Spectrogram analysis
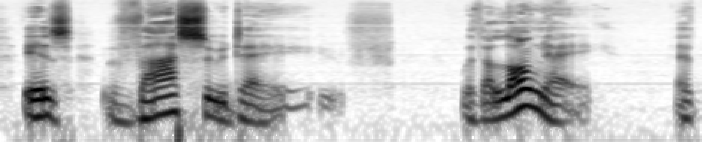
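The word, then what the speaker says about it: Vāsudeva: In this case, the father is Vasudeva with a short A at the beginning, and Krishna as the son, but given basically the same name, is Vasudeva with a long A at the beginning.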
